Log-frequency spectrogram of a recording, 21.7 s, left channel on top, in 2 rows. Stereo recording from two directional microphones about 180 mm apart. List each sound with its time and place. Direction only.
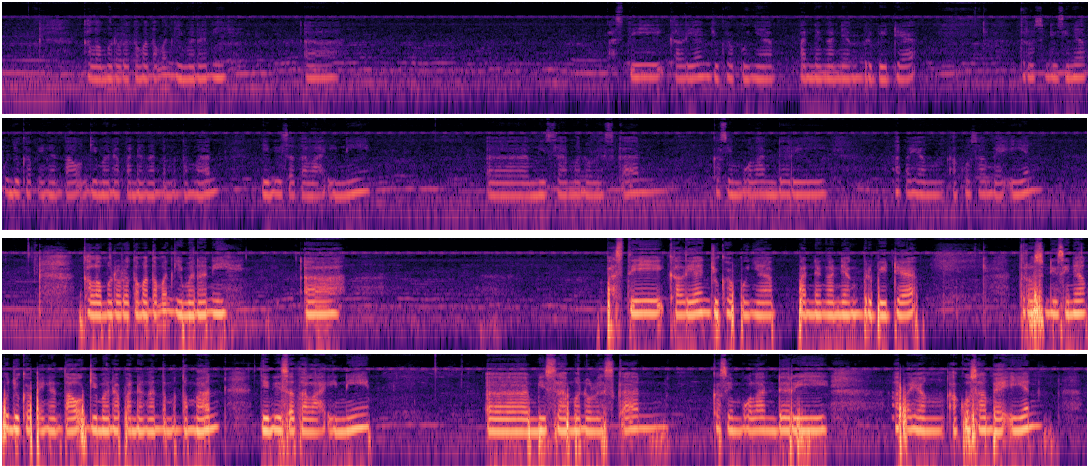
0.3 s a woman's voice: 45° right (ahead or behind)
2.9 s a sound: 45° right (ahead or behind)
6.1 s speech: 50° right (ahead or behind)
15.6 s speech: 45° right (ahead or behind)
